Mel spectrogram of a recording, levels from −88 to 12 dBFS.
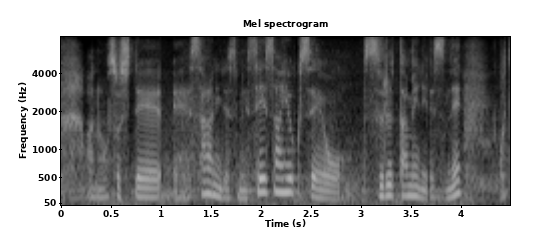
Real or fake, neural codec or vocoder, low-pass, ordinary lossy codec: fake; codec, 16 kHz, 2 kbps, X-Codec, HuBERT features, trained on LibriSpeech; none; none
